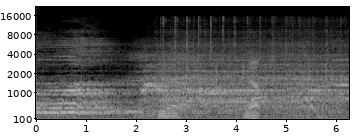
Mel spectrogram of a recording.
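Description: A woman sings a slow, sustained melody with sliding notes.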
